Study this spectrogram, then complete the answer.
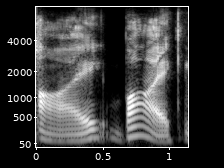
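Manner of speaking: "I, bike" with a gliding ai sound; English diphthong demo. Shown as a demonstration. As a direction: glide from a to i in "bike". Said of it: "aqui, ó".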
